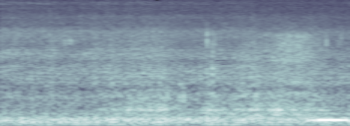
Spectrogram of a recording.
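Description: Near silence: a faint, steady background hiss.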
